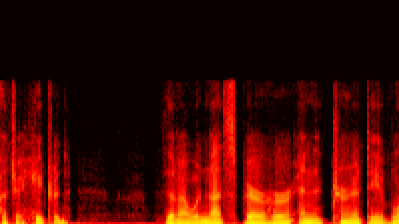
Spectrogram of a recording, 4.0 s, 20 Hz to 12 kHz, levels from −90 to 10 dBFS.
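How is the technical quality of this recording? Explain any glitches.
No glitches or faults heard.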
